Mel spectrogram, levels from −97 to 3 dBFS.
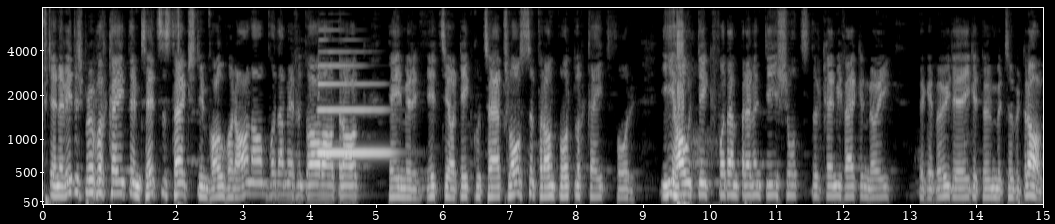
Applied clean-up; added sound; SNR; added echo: classical method WPE with log-MMSE.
